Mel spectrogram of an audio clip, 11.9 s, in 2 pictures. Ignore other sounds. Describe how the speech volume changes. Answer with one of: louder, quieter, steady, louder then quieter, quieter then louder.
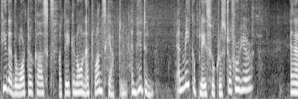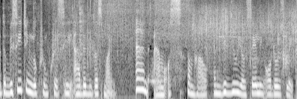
steady.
